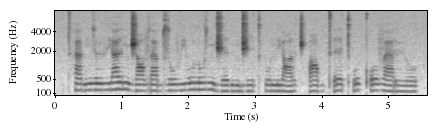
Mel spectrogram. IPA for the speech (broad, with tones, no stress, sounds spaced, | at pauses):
tʰ æ˨ ɡ n z y˨ v j æ˦ ɪ̯ n d͡ʒ ɑ˨ v ɾ æ˨ b z u˨ v j u˦ l u˦ z n d͡ʒ e˨ ɡ n d͡ʒ i˨ tʰ u˨ n j ɑ˨˦ l t͡ʃʼ ɑ˦ b tʼ e˦ tʼ u˦ kʼ o˦ v æ˦ ɾ y˦ ʊ̯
